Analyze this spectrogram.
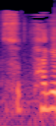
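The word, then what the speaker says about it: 수탉: 아니라 수캐가 되는 거고요 수닥 당연히 수닥이 아니라 수탁이 되는 거죠 그래서 이것들은 현실 발음을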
